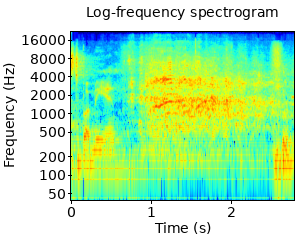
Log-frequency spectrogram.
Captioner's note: audience laughing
